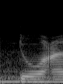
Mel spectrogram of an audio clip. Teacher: pastikan Hamzah yang berada di hujung kalimah ni dijelaskan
